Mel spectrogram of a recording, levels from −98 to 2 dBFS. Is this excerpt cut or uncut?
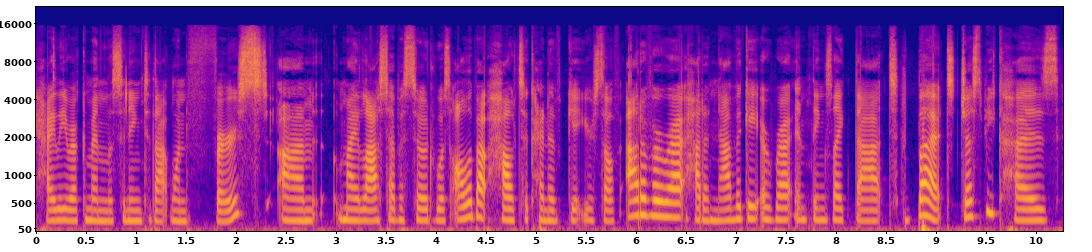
uncut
